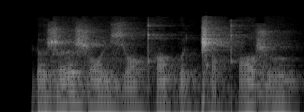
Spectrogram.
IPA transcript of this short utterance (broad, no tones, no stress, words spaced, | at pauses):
ɽəʐəʐɔy̯ ʑɒu̯qʰəpə ǁʊqʰɔʐʊ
